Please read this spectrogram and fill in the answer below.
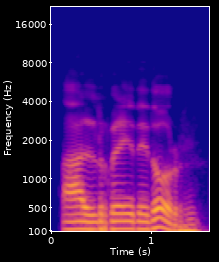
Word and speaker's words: alrededor: Se escribe simple, una sola R, pero suena doble. Por ejemplo, en alrededor, alrededor.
